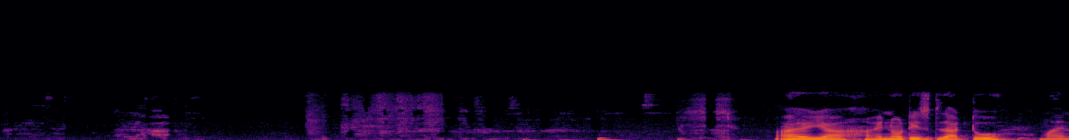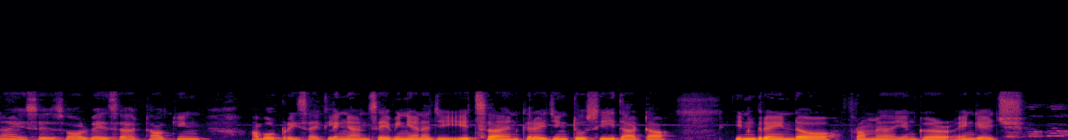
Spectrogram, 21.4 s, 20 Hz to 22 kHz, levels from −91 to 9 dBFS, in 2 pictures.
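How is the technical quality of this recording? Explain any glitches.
The technical quality of this recording holds up, with no glitches to explain.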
